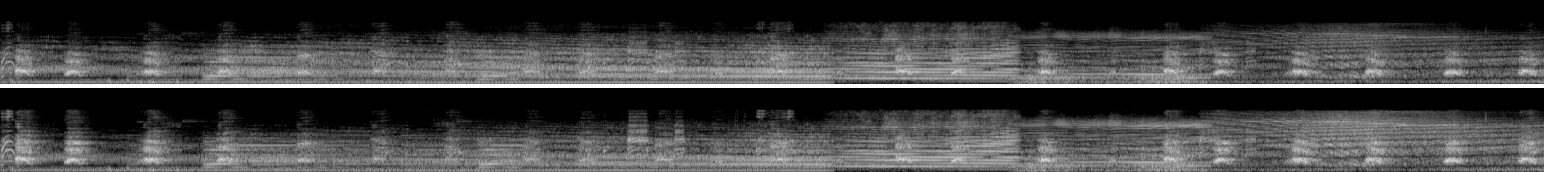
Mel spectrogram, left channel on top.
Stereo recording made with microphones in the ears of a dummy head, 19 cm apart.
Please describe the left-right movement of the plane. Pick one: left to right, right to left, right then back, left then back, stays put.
left to right.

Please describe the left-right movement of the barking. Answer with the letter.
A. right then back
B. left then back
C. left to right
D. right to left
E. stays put
B.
